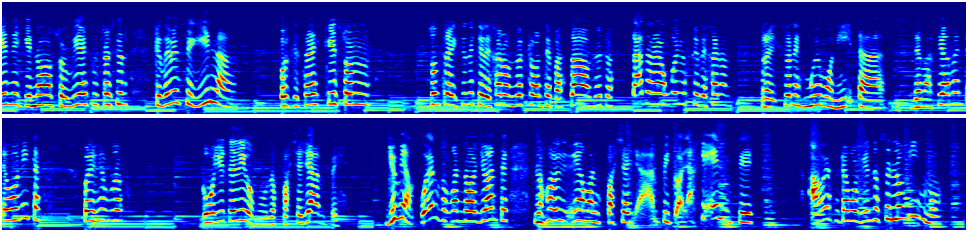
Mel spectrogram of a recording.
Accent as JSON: {"language": "Spanish", "town": "Belén", "region": "Arica y Parinacota", "country": "Chile", "said": "yo soy de Belén, orgullosa de ser beleneña, les digo."}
